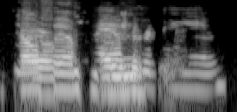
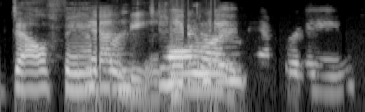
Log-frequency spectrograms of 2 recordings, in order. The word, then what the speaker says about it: Dalfampridine: Dalfampridine.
